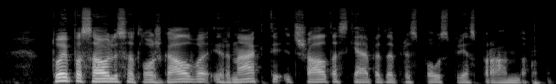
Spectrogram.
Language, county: Lithuanian, Kaunas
